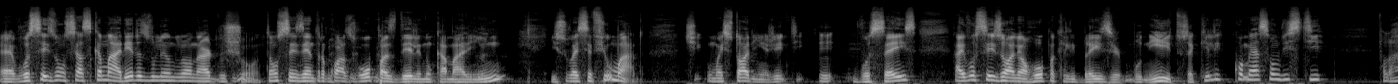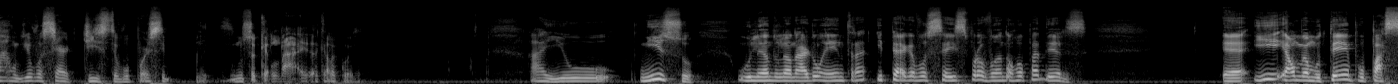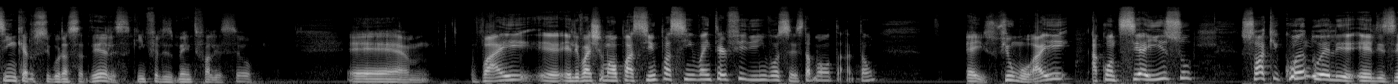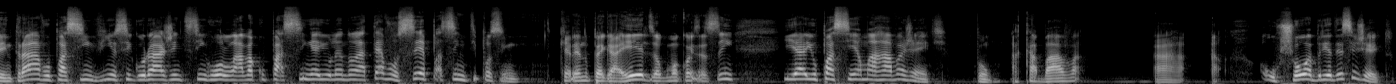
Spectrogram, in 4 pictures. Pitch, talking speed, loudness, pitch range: 160 Hz, 175 wpm, -24 LUFS, 125-205 Hz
